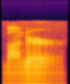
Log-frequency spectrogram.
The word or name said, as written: Bonheur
